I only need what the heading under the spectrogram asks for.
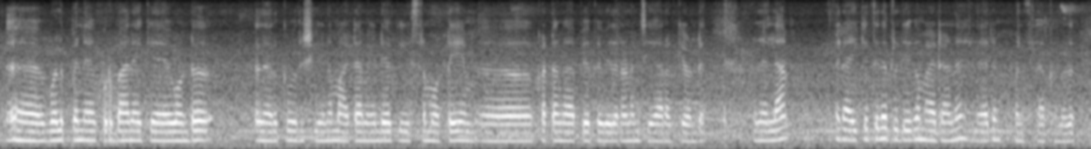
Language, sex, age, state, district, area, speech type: Malayalam, female, 30-45, Kerala, Kottayam, rural, spontaneous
